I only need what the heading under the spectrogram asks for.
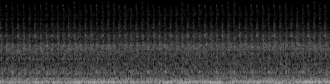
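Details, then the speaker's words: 2015 Karimun Wagon GS Matic (AGS), about 90,000–95,000 km, engine said normal; steady, even low idle hum with no ticking, knocking or misses, small three-cylinder running smoothly and healthy, normal idle. "Mesinnya normal teman-teman. Ini kita nyalakan ya."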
